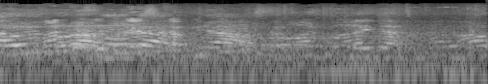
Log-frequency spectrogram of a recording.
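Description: Overlapping shouting voices of a group of photographers calling out to the people posing, with crowd chatter behind.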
